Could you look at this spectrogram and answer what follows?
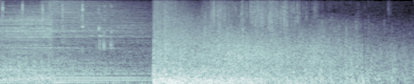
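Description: A bomb explodes in a sudden loud blast that cuts sharply into the preceding sound, followed by a long rumbling, hissing decay.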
